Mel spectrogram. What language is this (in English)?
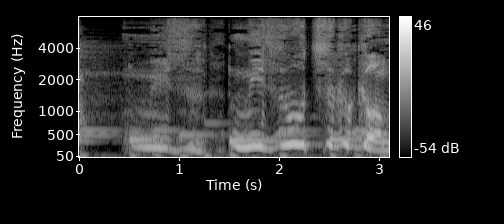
Japanese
